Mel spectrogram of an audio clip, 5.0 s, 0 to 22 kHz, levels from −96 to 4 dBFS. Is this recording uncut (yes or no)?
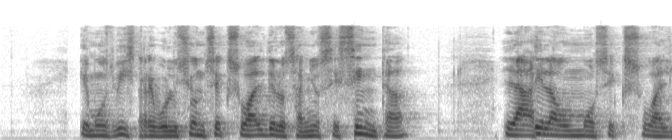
no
